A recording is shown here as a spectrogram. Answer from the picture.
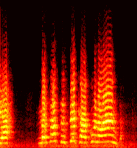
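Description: A woman sobbing in short high-pitched cries: one at the start, then a quick run of sobs from about half a second in, ending in a longer cry that rises and falls.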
